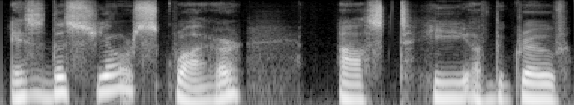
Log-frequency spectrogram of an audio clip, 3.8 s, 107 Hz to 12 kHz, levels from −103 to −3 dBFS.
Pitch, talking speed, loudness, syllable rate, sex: 155 Hz, 140 wpm, -17 LUFS, 4.0 syllables/s, male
